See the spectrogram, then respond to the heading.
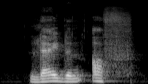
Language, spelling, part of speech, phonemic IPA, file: Dutch, leidden af, verb, /ˈlɛidə(n) ˈɑf/, Nl-leidden af.ogg
- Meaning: inflection of afleiden: 1. plural past indicative 2. plural past subjunctive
